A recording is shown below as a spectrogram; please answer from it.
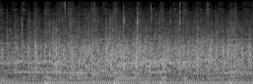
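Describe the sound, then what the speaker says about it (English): A crowd applauds steadily for two young readers, Jimmy and Zoe, a dense, even wash of clapping that lasts the whole stretch, with a low droning tone underneath. "Can we please give them a big round of applause?"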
